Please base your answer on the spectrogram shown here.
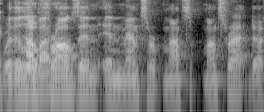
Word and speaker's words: Montserrat: Were the little frogs in Montserrat? Do I say it right? Mm-hmm. Montserrat.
